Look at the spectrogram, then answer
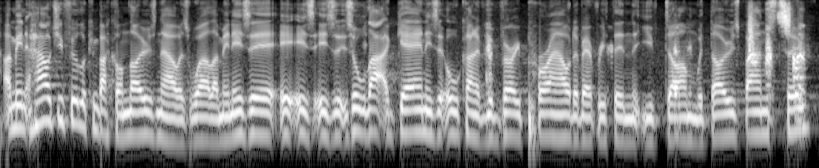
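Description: A man with a mid-range voice talks fairly quickly with hardly any pauses while interviewing a musician in a casual setting. His questions are long and rambling, packed with restarts and fillers.

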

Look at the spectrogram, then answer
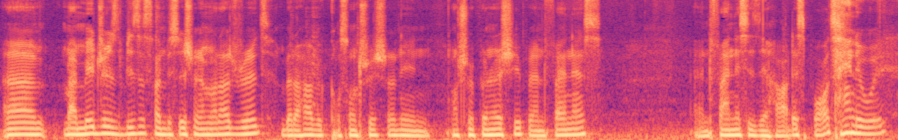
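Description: A man's voice: medium pitch, fairly quick, warm tone. A young man with a Togolese accent, talking casually as a guest in a radio interview. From Togo and Gabon. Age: young adult. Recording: faint background noise.

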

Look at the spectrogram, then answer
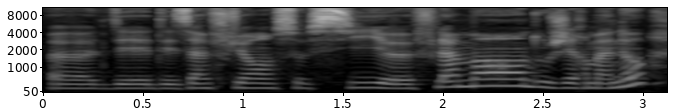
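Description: A woman author, speaking in a podcast interview in a reflective way and often pausing on fillers. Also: lowish voice, lively intonation, darkish tone. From Belgium. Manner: reflective, hesitant with frequent fillers. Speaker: author guest.

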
